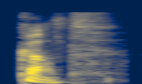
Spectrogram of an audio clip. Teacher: The Dutch K is softer than the English K and sounds like a cross between the English K and G.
